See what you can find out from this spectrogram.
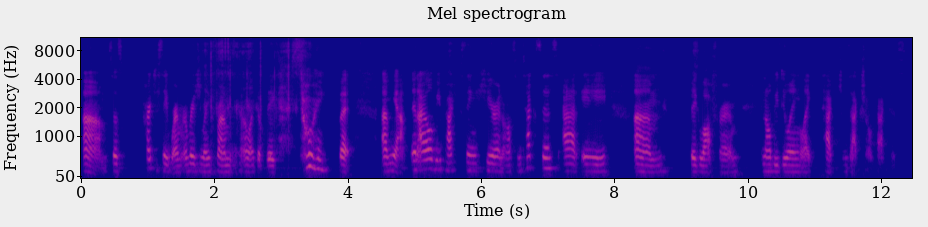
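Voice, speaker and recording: Young woman law student chatting casually, kinda low voice, lots of ums and laughs. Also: brisk, fairly bright tone, rough recording. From Hungary. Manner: chatty, laughs often, many fillers. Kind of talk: casual interview talk.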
